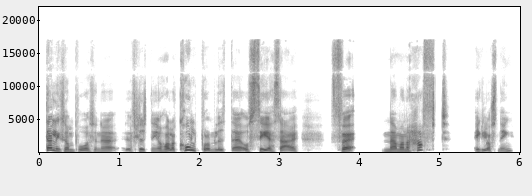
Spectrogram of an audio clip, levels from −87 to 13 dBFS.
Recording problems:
thin; somewhat; fading below 350 Hz

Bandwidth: 17 kHz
